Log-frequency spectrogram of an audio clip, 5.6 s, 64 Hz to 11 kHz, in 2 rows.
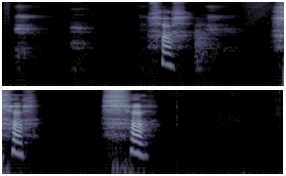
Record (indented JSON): {
  "exhalation_length": "5.6 s",
  "exhalation_amplitude": 2538,
  "exhalation_signal_mean_std_ratio": 0.29,
  "survey_phase": "beta (2021-08-13 to 2022-03-07)",
  "age": "18-44",
  "gender": "Female",
  "wearing_mask": "No",
  "symptom_runny_or_blocked_nose": true,
  "symptom_onset": "3 days",
  "smoker_status": "Never smoked",
  "respiratory_condition_asthma": true,
  "respiratory_condition_other": false,
  "recruitment_source": "REACT",
  "submission_delay": "1 day",
  "covid_test_result": "Negative",
  "covid_test_method": "RT-qPCR",
  "influenza_a_test_result": "Negative",
  "influenza_b_test_result": "Negative"
}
